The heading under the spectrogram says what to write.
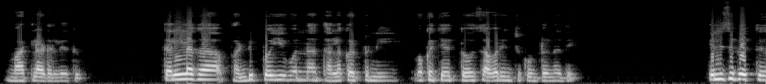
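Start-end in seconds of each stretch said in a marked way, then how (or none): none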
